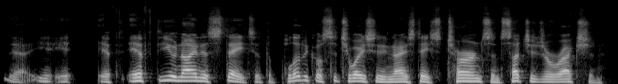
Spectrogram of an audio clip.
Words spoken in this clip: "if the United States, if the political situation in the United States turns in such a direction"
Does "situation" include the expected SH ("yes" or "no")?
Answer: no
